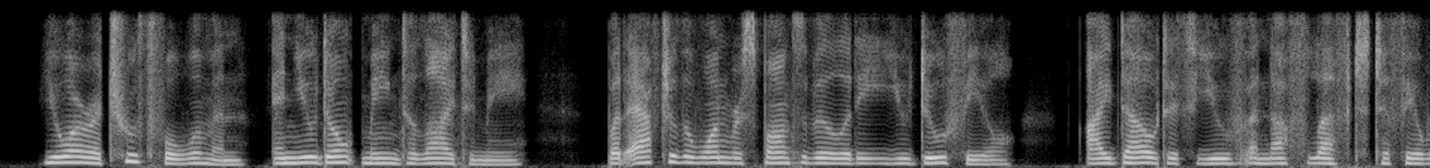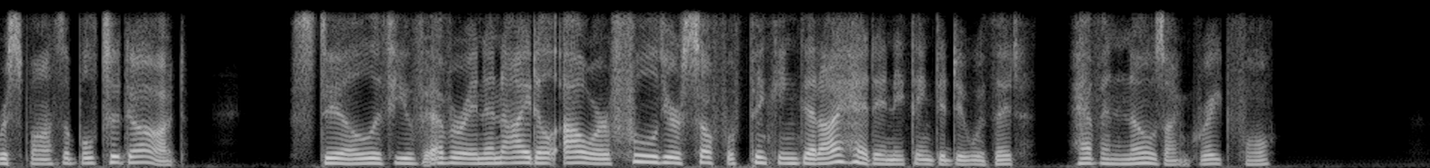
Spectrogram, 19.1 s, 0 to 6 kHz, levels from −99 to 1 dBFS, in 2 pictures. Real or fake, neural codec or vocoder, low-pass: fake; codec, 16 kHz in and 24 kHz out, 0.9 kbps, LongCat-Audio-Codec, fine tuned four codebook decoder; 5.4 kHz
